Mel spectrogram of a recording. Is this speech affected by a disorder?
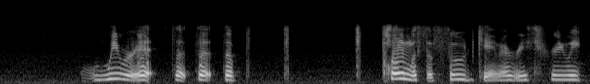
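Yes: stuttering; familial stuttering, oldest and youngest maternal uncles stutter, possibly a great uncle, very little therapy around age six; stutter noticeable to listeners, self-revealing; here repeated words, blocks.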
